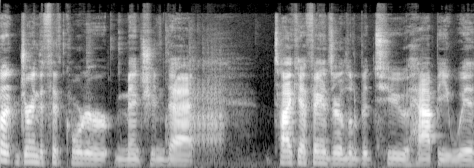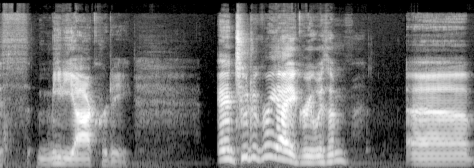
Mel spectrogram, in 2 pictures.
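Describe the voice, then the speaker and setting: Hoarse guy breaking down a football loss, lowish voice, punchy and tense. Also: sharp tone. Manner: analytical, rattles off stats with frequent self-corrections. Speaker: sports review host. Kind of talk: solo football game review.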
